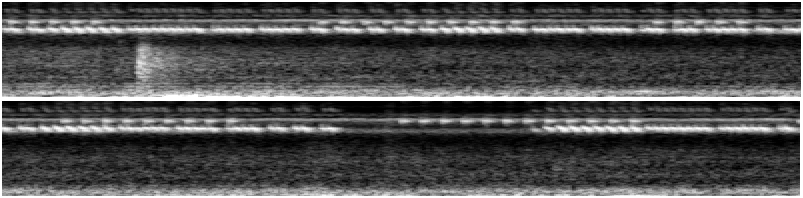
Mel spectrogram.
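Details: Autumn insects in a calming night-style chorus, several high trilling callers pulsing rapidly over a steady ringing band, one short dip in loudness near the end; a brief soft knock early on.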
